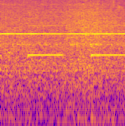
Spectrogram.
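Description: A truck's reversing beeper in the American Truck Simulator video game, a steady high electronic tone over a continuous low engine rumble.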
